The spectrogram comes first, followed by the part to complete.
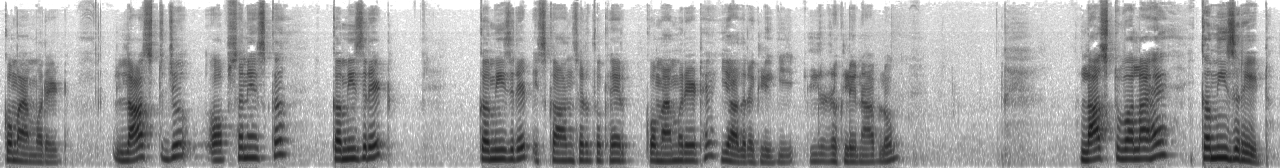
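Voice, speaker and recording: A man's voice: high voice, expressive, slow pace, long pauses, a little mellow. A man teaching an online exam-prep vocabulary lesson, patiently explaining words, asking rhetorical questions and constantly checking in with his students.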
